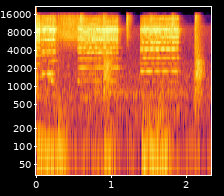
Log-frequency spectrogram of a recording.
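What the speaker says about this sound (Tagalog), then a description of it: "Maganda yung buzzer niya" A short series of electronic buzzer beeps and tones from a brushless drone powering on, close and fairly quiet, sounding in a quick start-up pattern with brief pauses between.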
